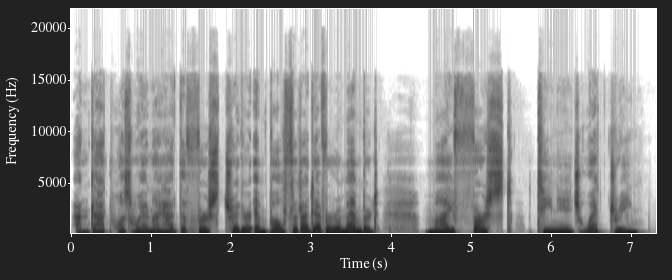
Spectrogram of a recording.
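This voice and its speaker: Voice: medium pitch, measured pace, warm tone, dry recording. Wry Northern Irish storyteller, dry close recording. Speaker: author reading own novel. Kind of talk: dramatic literary audiobook narration.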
